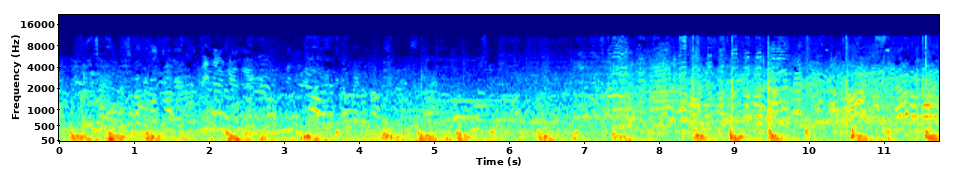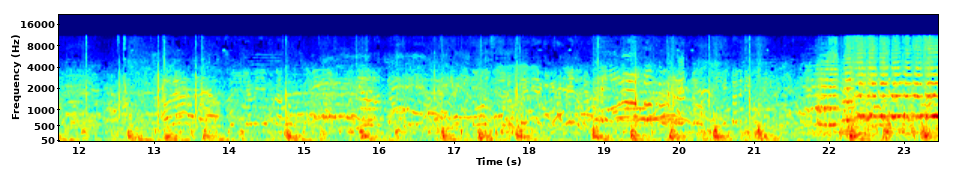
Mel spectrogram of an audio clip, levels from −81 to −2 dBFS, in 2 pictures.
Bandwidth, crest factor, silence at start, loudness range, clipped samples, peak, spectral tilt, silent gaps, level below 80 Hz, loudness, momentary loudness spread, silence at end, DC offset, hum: 11.5 kHz; 20 dB; 0 s; 10 LU; under 0.1%; 0 dBFS; -5.5 dB/octave; none; -32 dBFS; -20 LUFS; 14 LU; 0 s; under 0.1%; none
